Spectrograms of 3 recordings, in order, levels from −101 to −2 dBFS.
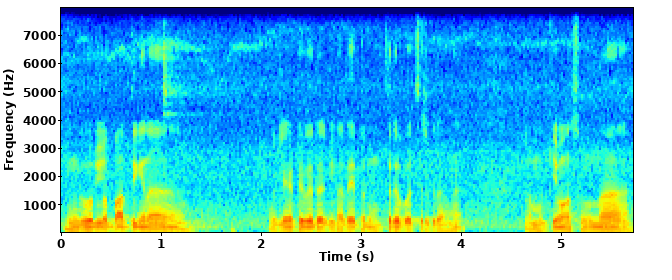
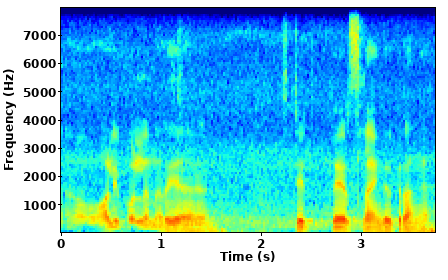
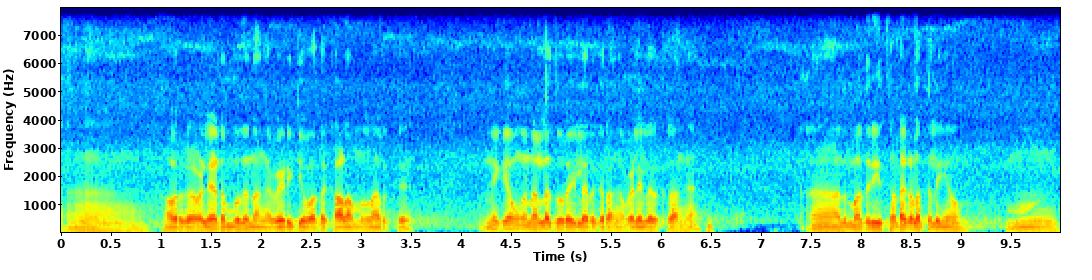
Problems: constant background noise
